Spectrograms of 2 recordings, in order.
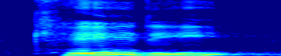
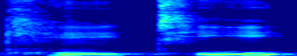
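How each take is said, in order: First: The middle t is a quick flap. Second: The middle t is a full t sound. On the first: This is the Canadian and American form. "it's pronounced with a flap" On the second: This is the standard English form. "in the standard"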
